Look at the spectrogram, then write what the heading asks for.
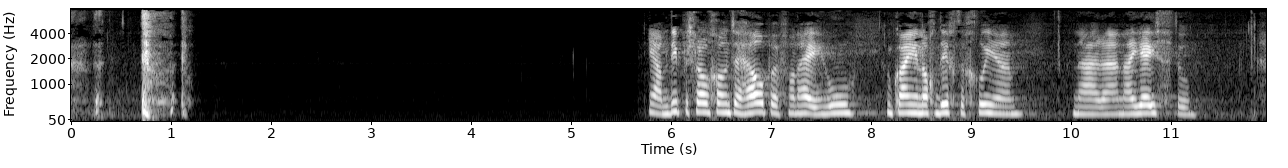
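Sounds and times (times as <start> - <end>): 
person clearing throat and coughing from a tickle in the throat: 0.0 - 1.4
speech: 5.8 - 11.3.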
